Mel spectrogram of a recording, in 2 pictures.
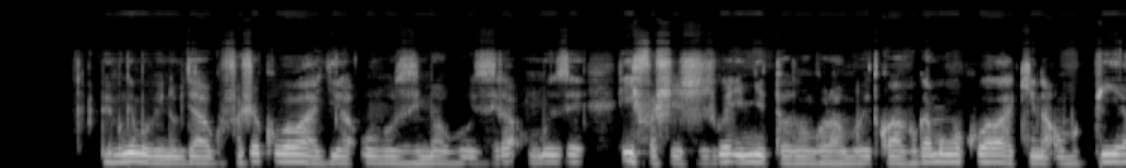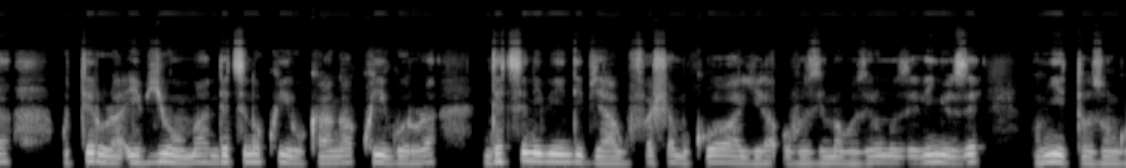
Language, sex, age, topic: Kinyarwanda, male, 18-24, health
